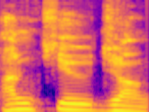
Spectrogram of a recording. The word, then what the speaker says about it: Hung Kyu Jung: Before we came on, I checked how it's pronounced, and apparently it's Hung Kyu. Okay, Hung Kyu Jung.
